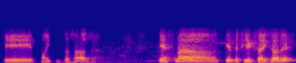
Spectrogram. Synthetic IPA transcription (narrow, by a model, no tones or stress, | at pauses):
epʌj̃t̪it̪ʰosʌr | t̪esmat̪jõt͡sʌpʰiksʌjsʰʌɾe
